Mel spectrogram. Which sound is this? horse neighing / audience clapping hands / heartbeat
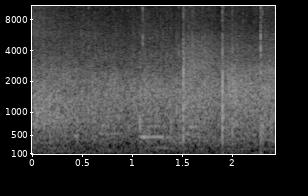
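audience clapping hands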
